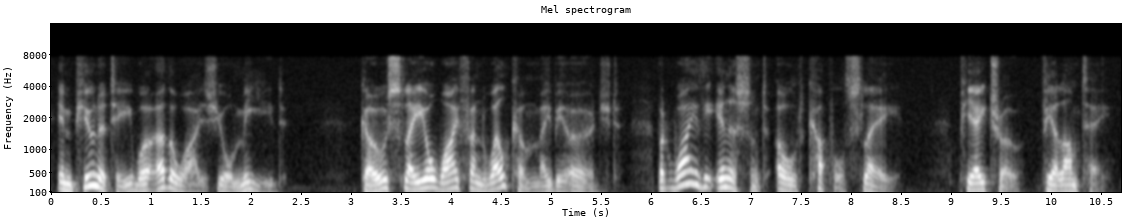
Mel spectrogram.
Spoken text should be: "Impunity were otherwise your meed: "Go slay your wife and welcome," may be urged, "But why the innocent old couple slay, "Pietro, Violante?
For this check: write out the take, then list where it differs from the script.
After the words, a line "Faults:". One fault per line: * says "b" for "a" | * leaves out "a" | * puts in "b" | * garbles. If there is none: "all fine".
"Impunity were otherwise your meed: "Go slay your wife and welcome," may be urged, "But why the innocent old couple slay, "Pietro, Violante?
Faults:
all fine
